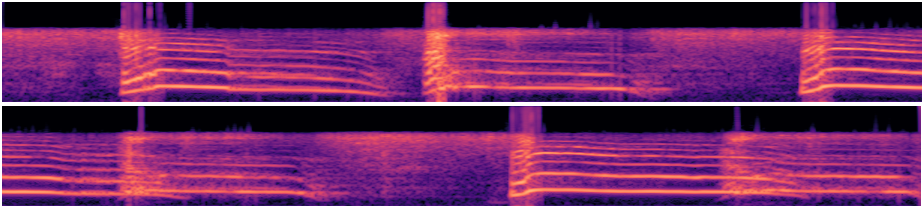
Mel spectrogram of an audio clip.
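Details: Dog howling in a series of long, harmonic-rich tones that start with a sharp onset and slowly fall, repeated roughly every two seconds.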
